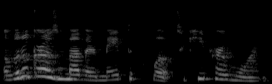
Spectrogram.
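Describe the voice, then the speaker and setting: Reading aloud from a picture book for little kids, this woman sounds like a preschool teacher, animated and full of expression. Her pitch runs fairly high and she moves along quickly.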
